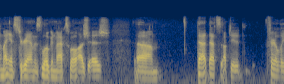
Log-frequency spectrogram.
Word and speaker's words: Hagege: Uh so my name is Logan Maxwell Aes and last name it's spelled h a ge.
